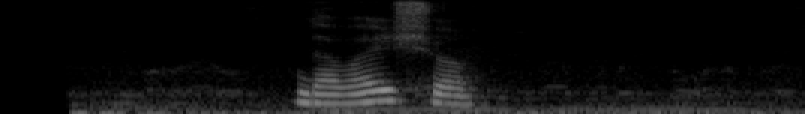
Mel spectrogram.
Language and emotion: Russian, neutral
